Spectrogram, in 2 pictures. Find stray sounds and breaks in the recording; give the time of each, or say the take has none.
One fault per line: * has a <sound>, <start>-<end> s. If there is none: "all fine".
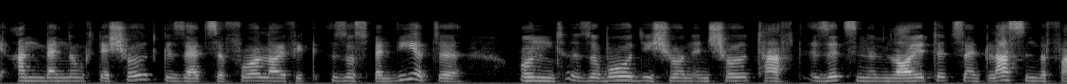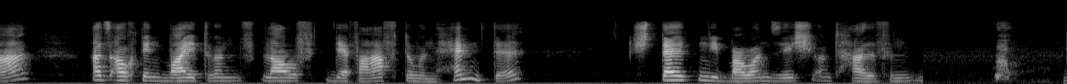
* has a bark, 20.6-21.2 s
